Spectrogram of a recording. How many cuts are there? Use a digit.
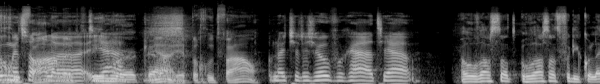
0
